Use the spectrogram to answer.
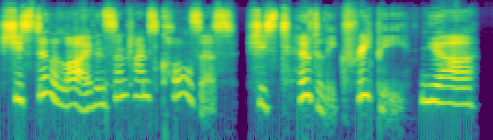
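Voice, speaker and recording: A woman's voice: sits high, animated, measured pace, fairly bright tone, dry recording, clean studio sound. A woman voicing a bratty, know-it-all young girl from an old English family in a video game. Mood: chatty, matter-of-fact. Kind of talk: video game character dialogue.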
